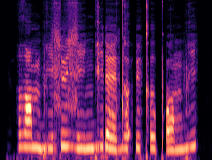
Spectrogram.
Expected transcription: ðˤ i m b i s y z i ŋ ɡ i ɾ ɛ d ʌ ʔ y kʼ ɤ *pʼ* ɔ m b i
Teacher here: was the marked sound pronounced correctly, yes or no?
yes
